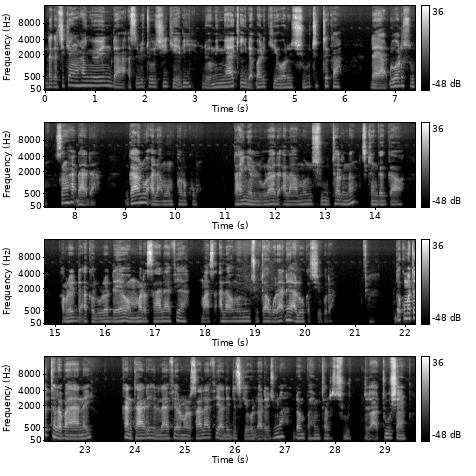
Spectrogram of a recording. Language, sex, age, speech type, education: Hausa, male, 15-29, spontaneous, secondary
